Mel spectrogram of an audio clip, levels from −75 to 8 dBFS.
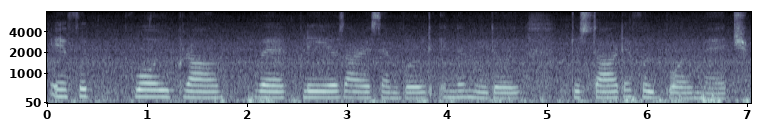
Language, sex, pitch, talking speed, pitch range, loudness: English, female, 195 Hz, 145 wpm, 180-205 Hz, -16 LUFS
